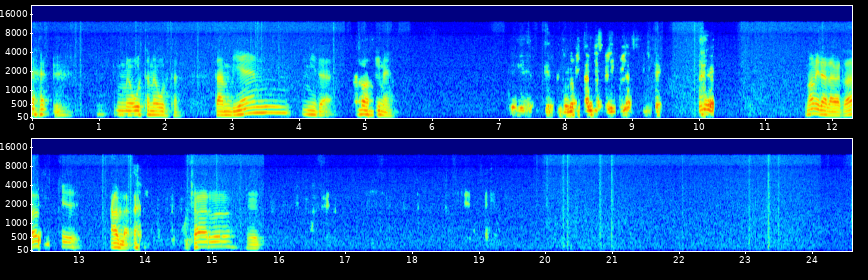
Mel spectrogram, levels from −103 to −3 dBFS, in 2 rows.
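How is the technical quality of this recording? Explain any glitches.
The recording has clear echo-canceller problems: the talker's speech is repeatedly pushed down during overlapping talk, a second voice leaks through, and the room sound is briefly gated.

Speech suppressed in double talk occurs at 4.80–5.22 s, 12.43–12.75 s, 13.91–14.64 s and 16.41–19.90 s. The likely cause is the canceller failing to tell the local talker from loudspeaker echo while both sides spoke, so it attenuated everything. The speech sinks by roughly 20 to 30 dB. The last episode is the longest, affecting about three seconds.

The other side's voice leaks through from 7.14 to 10.26 s, at roughly the same level as the talker, and again briefly at 12.38–12.56 s, somewhat quieter at about 5 dB below the speech. This is likely loudspeaker playback reaching the microphone and not being fully cancelled. A second voice is plainly audible under and alongside the main one.

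Background gated by the echo canceller happens at 10.26–10.61 s, right as the long leak ends. The canceller clamped the microphone while the loudspeaker was active, so the room tone dips by about 10 dB for roughly 0.4 s and then recovers.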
